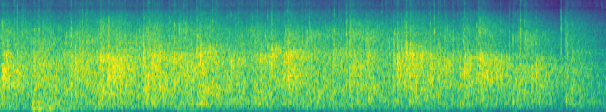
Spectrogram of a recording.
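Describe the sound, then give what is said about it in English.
A church audience applauds steadily for several seconds to welcome back two returning people, a dense, even wash of clapping that holds its level before tapering slightly at the end. “Yeah, give them a clap.”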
